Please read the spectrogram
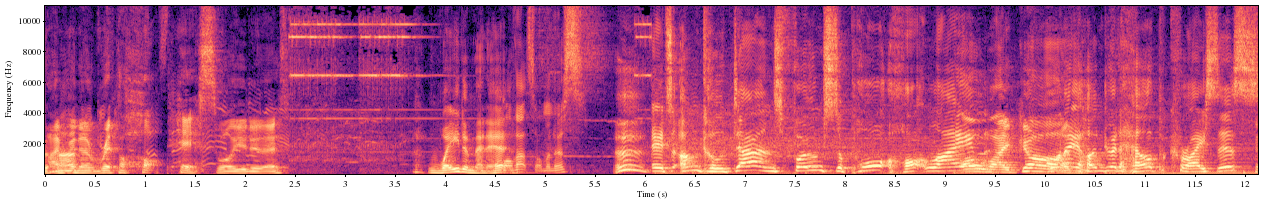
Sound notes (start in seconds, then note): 2.4 phone ringing; 5.7 gasps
